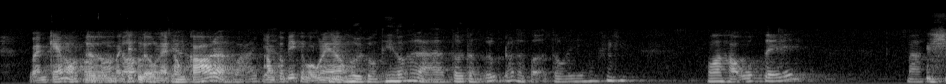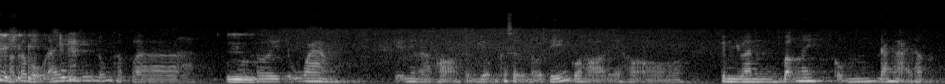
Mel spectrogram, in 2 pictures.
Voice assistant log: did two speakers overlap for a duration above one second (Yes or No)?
Yes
